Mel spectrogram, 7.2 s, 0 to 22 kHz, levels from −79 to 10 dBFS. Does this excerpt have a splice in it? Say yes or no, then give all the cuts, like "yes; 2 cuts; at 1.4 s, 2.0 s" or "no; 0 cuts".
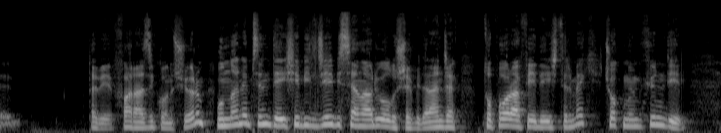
yes; 1 cut; at 2.1 s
